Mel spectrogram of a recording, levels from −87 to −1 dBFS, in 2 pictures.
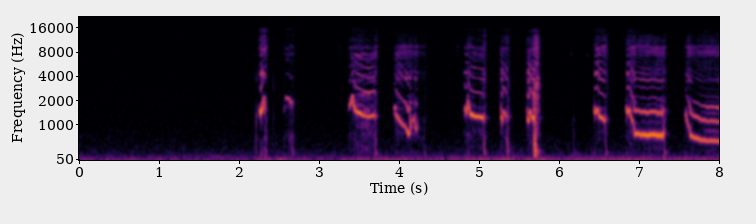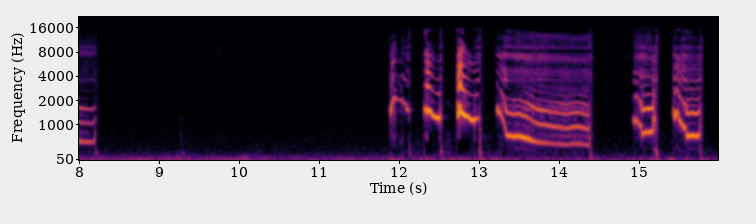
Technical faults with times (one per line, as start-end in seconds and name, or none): none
